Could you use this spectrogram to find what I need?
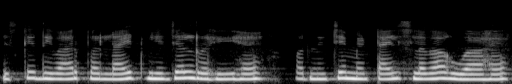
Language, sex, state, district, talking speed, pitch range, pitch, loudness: Hindi, female, Jharkhand, Garhwa, 175 wpm, 250-270 Hz, 255 Hz, -12 LUFS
